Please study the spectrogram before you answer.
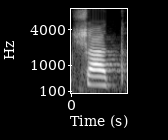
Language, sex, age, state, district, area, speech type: Bengali, female, 30-45, West Bengal, Purulia, urban, read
